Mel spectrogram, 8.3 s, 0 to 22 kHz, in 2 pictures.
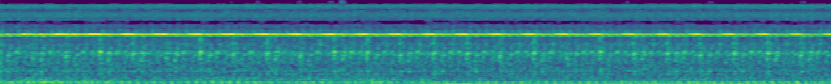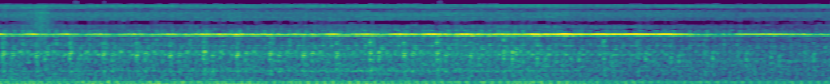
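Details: MINI Crossover R60 engine at idle: uneven tick roughly three times a second with a thin high whistle on top, source not identified; abnormal engine noise.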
